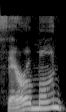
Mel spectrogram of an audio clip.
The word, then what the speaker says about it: theremin: And anyway, she gets out a theremin. Did I pronounce that right?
